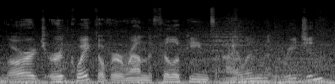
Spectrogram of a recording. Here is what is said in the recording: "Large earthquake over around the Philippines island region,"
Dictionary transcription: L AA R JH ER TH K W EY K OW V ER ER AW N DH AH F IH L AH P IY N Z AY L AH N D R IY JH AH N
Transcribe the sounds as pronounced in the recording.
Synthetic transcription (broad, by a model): L AA R JH ER TH K W EY K OW V ER ER AW N DH AH F IH L AH P IY N Z AY L AH N D R IY JH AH N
